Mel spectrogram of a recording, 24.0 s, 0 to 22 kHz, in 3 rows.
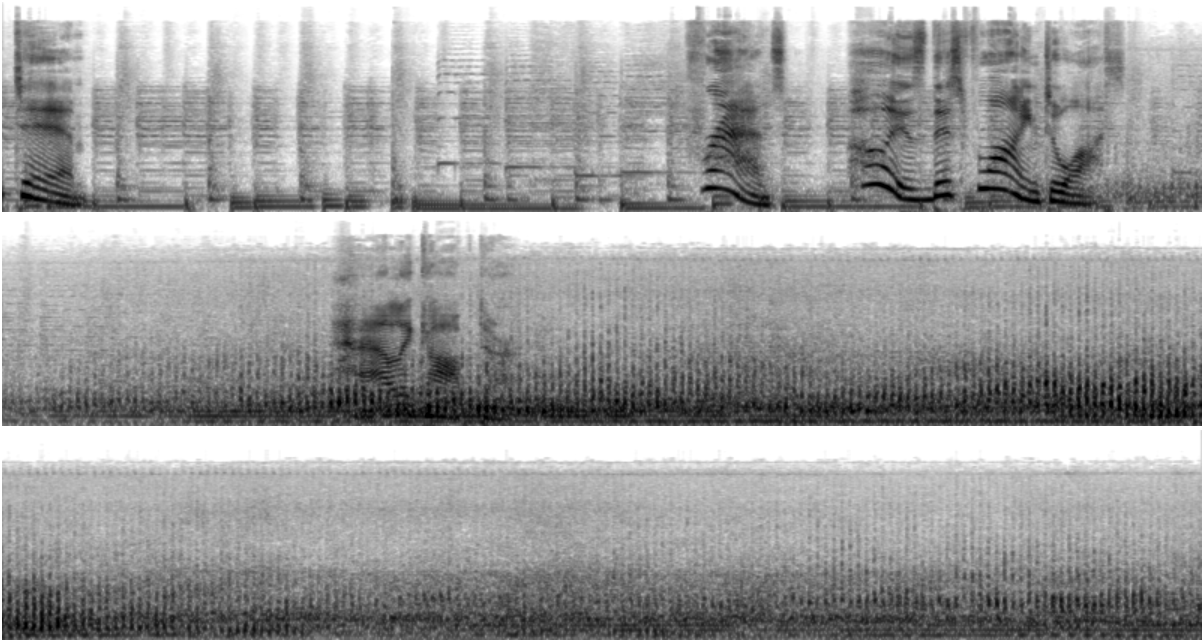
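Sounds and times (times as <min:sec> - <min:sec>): helicopter engine hum: 0:07.5 - 0:10.2, 0:11.4 - 0:23.9.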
